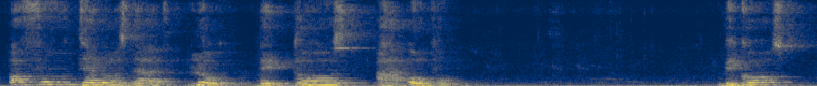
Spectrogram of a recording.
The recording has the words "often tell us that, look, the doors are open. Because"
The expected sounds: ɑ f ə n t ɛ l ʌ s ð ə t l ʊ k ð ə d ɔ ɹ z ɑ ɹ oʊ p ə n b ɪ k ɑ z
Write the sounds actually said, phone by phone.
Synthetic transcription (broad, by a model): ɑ f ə n t ɛ l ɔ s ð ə t l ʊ k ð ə d ɔ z ɑ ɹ oʊ p ə n b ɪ k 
